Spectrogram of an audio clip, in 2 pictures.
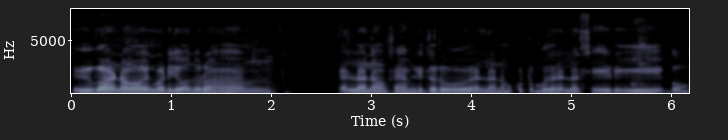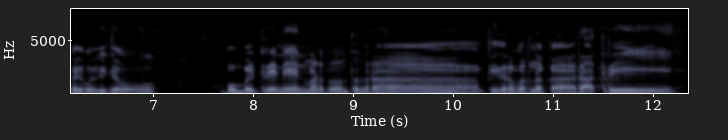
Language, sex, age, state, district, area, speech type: Kannada, male, 18-30, Karnataka, Bidar, urban, spontaneous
